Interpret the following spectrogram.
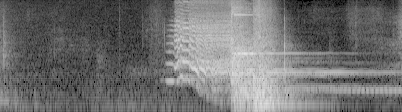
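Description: Bud's Woodshop multi-wire soap loaf cutter: the frame of taut steel wires is pushed down through a loaf of cold process soap with a sliding sound that falls in pitch. About two and a half seconds in, the frame bottoms out with a thunk, and the tensioned wires ring on in a few steady tones for about a second.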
